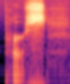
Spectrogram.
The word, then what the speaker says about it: Pierce: And as they are the owners of the property, I guess it is Purse, mm-hmm. not like P-U. I think it's P-E, Purse. – It's P-I-E-R-C-E. – Yeah, so it's not Pierce like to Pierce, it's Purse.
